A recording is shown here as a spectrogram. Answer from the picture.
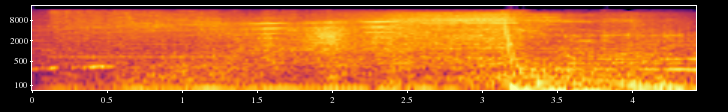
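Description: Outro sound design for an animated logo: a swell of noise builds steadily in loudness, then a deep boom with a quick falling sweep hits about three seconds in, leading into music.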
